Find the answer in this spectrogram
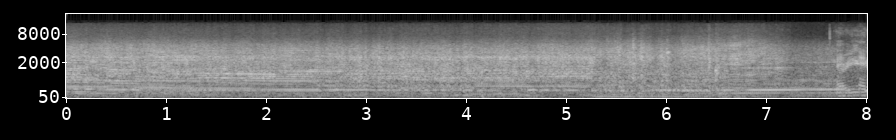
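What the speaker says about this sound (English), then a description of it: "You want to know what it sounds like to blow up an engine?" A race car engine blows on track during a 2004 Siemens 300 race, heard as a loud, sustained onboard engine roar with a dense, gritty drone that stays strong throughout, under faint commentary.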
